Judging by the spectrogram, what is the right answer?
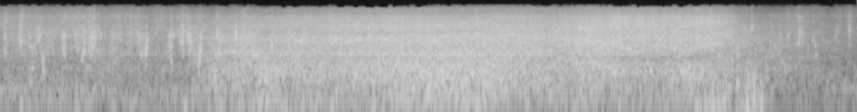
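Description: Ocean surf: a wave breaking on the shore and washing up the beach, a rushing sound that swells for a few seconds and then dies away near the end.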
